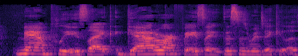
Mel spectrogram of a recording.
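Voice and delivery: ordinary talk

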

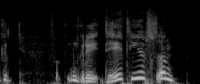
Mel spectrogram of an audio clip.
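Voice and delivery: put-on Scottish accent, pitched very high. Giving a shout-out to someone in scotland, in a put-on scottish accent. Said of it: "this Scottish accent that I do".

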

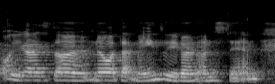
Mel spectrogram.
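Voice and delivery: normal talking voice

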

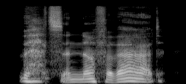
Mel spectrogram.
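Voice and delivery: aghast, horrified voice cutting in abruptly. A woman rushes to stop a record player after hearing it, horrified. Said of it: "she said, horrified".

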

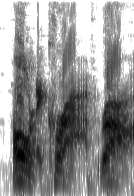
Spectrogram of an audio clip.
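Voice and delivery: put-on video game villain voice. Trying out game character voices for another player: Wario voice. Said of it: "sounded more like Wario than Strong Bad".

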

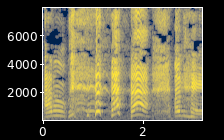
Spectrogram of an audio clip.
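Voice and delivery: nervous laughing.

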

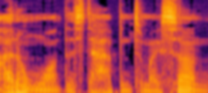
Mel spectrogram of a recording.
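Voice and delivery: imitated whispering. Retelling what an interviewed man said when he leaned in: imitating someone whispering. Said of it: "he looks at me and he whispers".

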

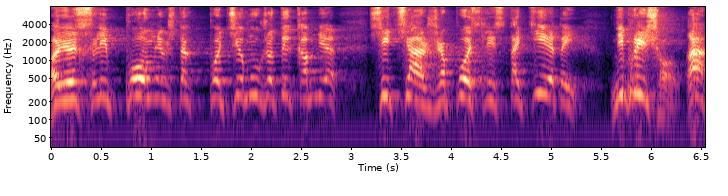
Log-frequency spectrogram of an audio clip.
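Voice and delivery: very loud, very high, furious angry yelling. Party organization secretary confronting a comrade, shouting. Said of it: "Ты не кричи на меня".

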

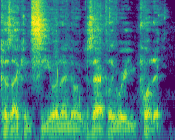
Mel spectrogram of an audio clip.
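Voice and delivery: low, flat, sarcastic deadpan.

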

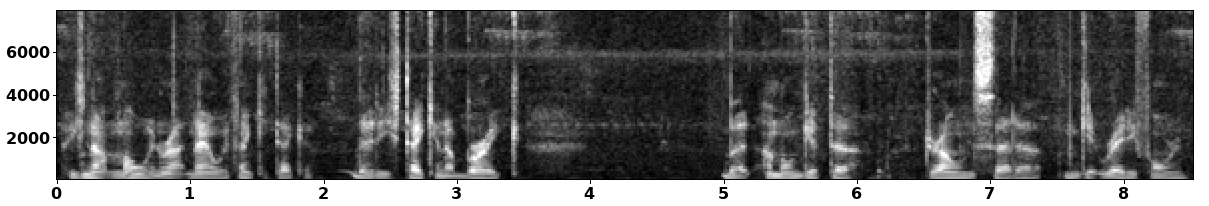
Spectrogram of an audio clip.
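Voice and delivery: speaking quietly. Hiding behind trees, waiting to surprise someone mowing, talking low. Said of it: "I'm kinda talking low".

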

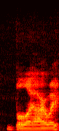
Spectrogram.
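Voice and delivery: low, gravelly, downcast, sad voice. A co-host announces they are reviewing Suicide Squad: gravelly sad voice. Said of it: "I can hear the gravelly sadness in your voice".

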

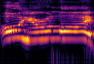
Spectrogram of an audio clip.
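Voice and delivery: put-on Australian accent. Retelling a scene from a film: Australian accent.

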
